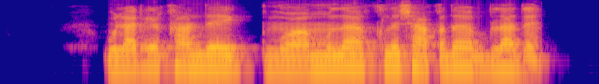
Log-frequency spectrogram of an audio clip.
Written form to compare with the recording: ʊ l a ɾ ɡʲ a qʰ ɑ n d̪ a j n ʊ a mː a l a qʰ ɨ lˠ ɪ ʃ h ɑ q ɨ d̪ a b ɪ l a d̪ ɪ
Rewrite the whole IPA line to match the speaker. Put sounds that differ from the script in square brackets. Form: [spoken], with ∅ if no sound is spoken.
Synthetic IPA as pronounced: ʊ l a ɾ ɡʲ a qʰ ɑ n d̪ a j [m] ʊ a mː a l a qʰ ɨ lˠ ɪ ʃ h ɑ q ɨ d̪ a b ɪ l a d̪ ɪ

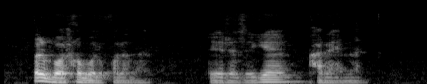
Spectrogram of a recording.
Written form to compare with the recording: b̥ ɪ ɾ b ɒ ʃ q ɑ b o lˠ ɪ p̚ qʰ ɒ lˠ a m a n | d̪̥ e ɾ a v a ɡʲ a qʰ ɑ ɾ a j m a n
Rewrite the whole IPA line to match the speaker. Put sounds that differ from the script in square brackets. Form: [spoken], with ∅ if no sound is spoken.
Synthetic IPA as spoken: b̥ ɪ ɾ b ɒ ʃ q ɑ b o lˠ ɪ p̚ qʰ ɒ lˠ a m a n | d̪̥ e ɾ a [z] a ɡʲ a qʰ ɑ ɾ a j m a n

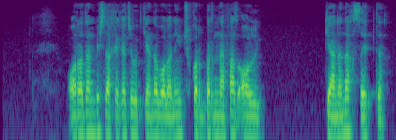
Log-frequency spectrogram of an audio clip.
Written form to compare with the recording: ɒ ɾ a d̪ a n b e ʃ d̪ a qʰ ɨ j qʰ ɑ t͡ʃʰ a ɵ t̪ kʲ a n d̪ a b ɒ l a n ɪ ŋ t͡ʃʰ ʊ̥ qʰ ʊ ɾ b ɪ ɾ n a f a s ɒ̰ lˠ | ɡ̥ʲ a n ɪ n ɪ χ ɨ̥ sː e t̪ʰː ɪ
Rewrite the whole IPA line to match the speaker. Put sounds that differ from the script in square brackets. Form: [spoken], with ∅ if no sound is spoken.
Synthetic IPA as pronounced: ɒ ɾ a d̪ a n b e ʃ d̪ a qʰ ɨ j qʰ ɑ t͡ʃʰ a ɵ t̪ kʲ a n d̪ a b ɒ l a n ɪ ŋ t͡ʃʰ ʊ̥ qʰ ʊ ɾ b ɪ ɾ n a f a s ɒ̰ lˠ | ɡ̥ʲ a n ɪ n ɪ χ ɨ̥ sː e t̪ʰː ɪ

